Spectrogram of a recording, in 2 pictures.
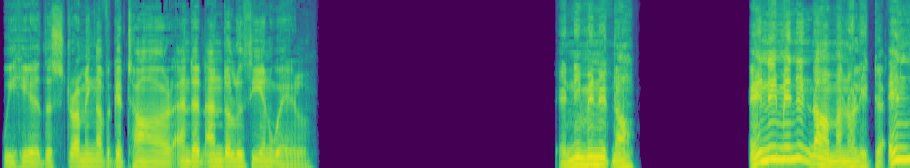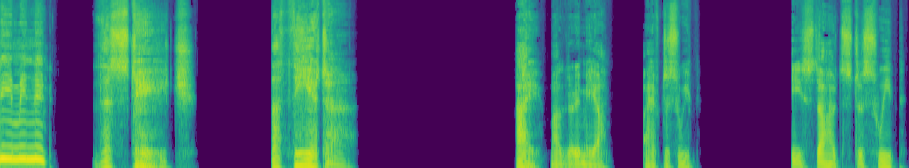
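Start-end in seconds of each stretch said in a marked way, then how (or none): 5.6-16.1 put-on fussy, anxious old actor; eccentric old actor. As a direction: play the jittery old actor. Voices Lolo, an old actor.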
